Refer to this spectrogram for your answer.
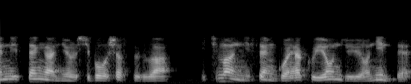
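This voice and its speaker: Lively intonation marks a man's very slow delivery. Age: 50s. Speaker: newspaper medical journalist. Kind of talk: interview about personal cancer experience. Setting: phone call.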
